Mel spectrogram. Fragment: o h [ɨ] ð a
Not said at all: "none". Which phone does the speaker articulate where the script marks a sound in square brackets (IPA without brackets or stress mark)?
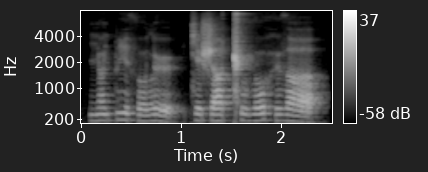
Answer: ɨ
